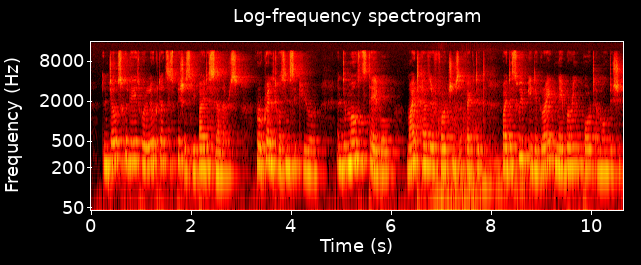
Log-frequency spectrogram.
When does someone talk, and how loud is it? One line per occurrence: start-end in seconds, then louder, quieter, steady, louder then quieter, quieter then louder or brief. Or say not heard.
0.2-10.6 steady.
